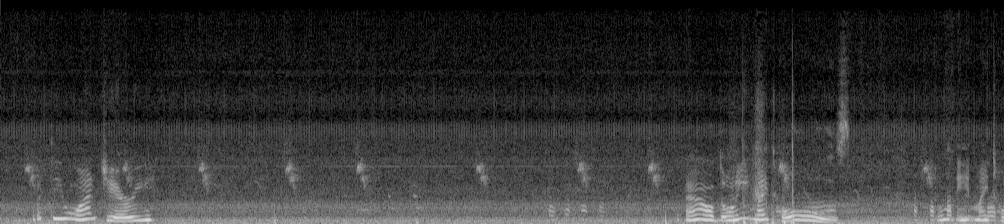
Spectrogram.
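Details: Backyard hen that has not started laying gives wavering, bending calls in short bursts at the start and again near the end, with a quiet gap between and faint high chirps in the background.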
